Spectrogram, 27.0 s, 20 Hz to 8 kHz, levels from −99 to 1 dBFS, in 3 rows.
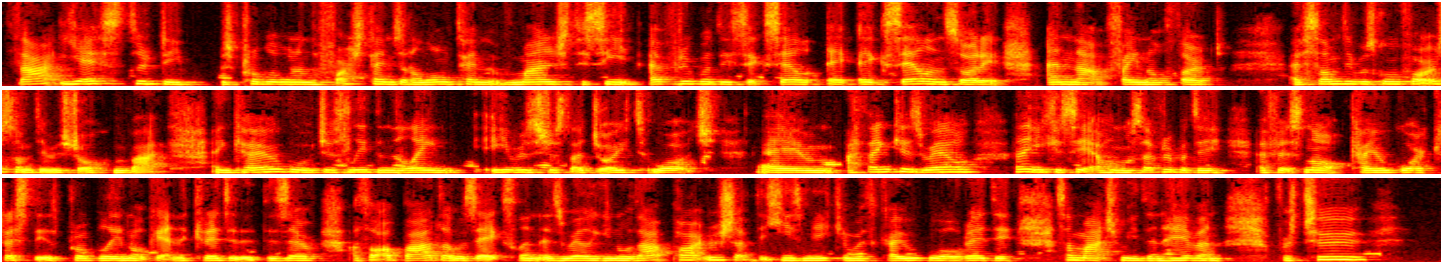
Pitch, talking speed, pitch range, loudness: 205 Hz, 220 wpm, 195-220 Hz, -18 LUFS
